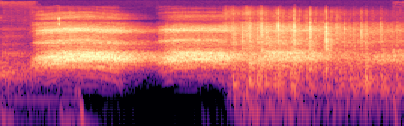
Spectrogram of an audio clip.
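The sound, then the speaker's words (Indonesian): A crow caws loudly, a harsh drawn-out call that breaks into a second caw and trails off into rough, rattling croaks. No one speaks. “di belakang lu ada suara burung apa ya, burung gagak.”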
